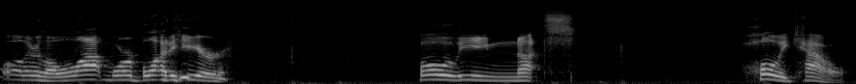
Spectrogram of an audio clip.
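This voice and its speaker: A man's voice: high voice, drawn-out words, pauses often, a bit bright, smooth. A man streaming a casual live read-through of manga, reacting and commenting as he goes. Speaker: streamer reading manga aloud.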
